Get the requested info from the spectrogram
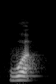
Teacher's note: ದಂತ ಹಲ್ಲು ಮತ್ತು ತುಟಿಯನ್ನು ಎರಡನ್ನೂ ಬಳಸಿ ಉಚ್ಚರಿಸುವಂತಹ ಅಕ್ಷರ ವ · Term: ದಂತೋಷ್ಠ ಅಕ್ಷರಗಳು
